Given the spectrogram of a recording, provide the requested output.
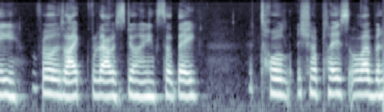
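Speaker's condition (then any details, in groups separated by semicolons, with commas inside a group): Damaged diaphragm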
